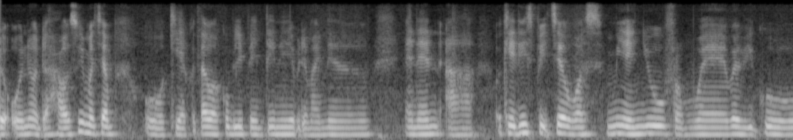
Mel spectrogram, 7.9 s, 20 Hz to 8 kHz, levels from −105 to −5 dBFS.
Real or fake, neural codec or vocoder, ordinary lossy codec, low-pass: real; none; none; 7.2 kHz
